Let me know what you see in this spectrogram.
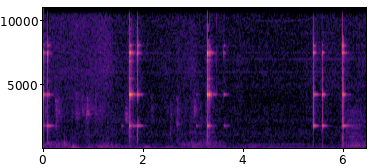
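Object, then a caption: Glazed ceramic mug. Long nails tap a hollow, empty, pink glazed ceramic mug seven times. Each tap gives a bright, high clink with a quick, short ring, heard over a steady low rumble.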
